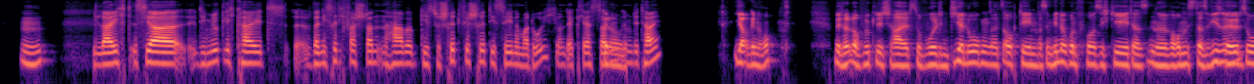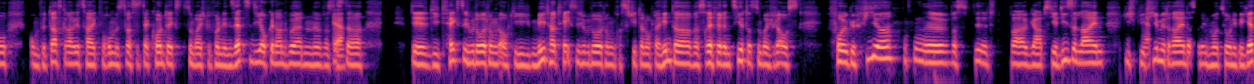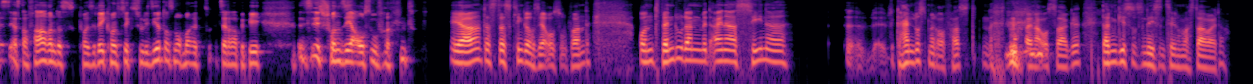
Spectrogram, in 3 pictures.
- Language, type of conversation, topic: German, advice, Wie blockiert dich Perfektionismus bei deinen Projekten und wie viel Stress verursacht er dir?
- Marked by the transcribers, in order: "textliche" said as "textische"; "metatextliche" said as "metatextische"; chuckle; in English: "Line"; laughing while speaking: "ausufernd"; chuckle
